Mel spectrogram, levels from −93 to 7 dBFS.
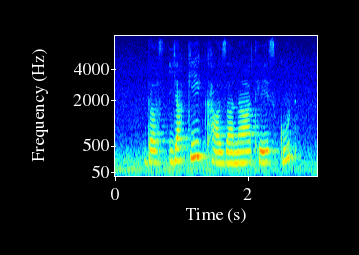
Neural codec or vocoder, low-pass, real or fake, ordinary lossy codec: none; none; real; none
